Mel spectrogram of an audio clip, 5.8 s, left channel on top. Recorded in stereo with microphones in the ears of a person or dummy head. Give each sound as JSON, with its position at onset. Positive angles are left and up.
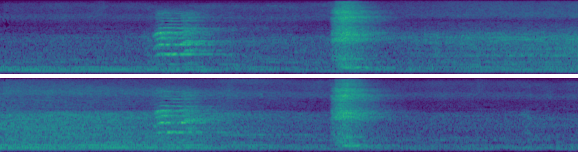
{"t": 1.5, "sound": "a child speaking", "side_deg": 15, "distance_m": 1.6}
{"t": 3.3, "sound": "a gasp", "side_deg": -10, "distance_m": 0.6}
